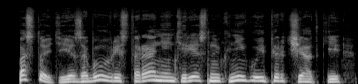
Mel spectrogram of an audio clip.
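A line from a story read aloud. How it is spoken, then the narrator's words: Muttering. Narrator (Russian): пробормотал Тагильский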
